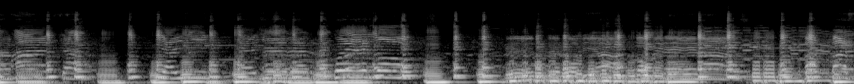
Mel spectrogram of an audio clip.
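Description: Mexican banda music played live: an instrumental passage of trumpets, trombones and clarinets over a tuba bass line and drums, with no singing.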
